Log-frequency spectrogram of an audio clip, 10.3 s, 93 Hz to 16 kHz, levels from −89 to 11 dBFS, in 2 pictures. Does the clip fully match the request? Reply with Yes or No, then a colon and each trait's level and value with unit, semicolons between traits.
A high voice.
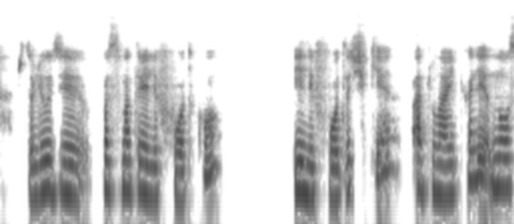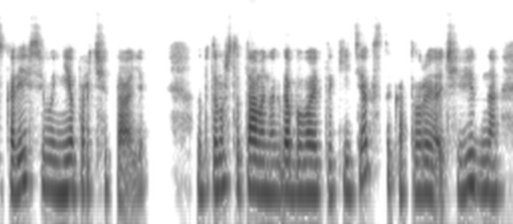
Yes: high, 195 Hz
